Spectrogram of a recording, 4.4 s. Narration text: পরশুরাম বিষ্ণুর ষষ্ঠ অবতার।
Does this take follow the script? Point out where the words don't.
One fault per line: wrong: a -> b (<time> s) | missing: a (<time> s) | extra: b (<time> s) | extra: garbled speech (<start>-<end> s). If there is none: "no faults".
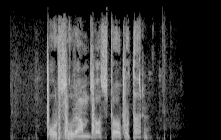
missing: বিষ্ণুর (1.7 s)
